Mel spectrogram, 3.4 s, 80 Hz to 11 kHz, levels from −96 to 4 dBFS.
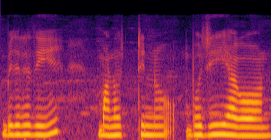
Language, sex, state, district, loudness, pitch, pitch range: Chakma, female, Tripura, West Tripura, -14 LUFS, 210 Hz, 205-215 Hz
